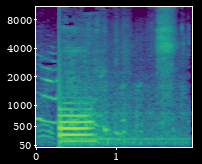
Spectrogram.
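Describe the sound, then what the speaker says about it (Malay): A cat meowing close by, one loud drawn-out meow starting abruptly and fading, followed by a fainter sound and soft background noise. "Comel kucing tersebut."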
